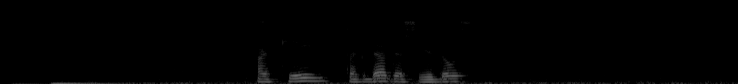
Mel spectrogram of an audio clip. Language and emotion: Russian, neutral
